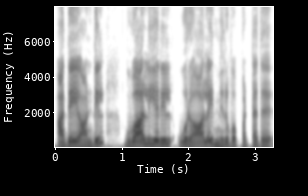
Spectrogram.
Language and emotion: Tamil, neutral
